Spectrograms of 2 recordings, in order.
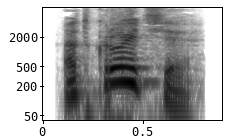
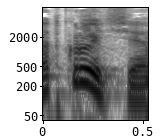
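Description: First: Put-on high young girl's voice, loud; young girl calling. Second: Put-on whining girl. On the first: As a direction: call out high like a young maid. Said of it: "голос молодой девушки". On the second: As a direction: whine откройте like a begging young girl. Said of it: "заныла горничная". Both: A narrator's reading.

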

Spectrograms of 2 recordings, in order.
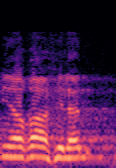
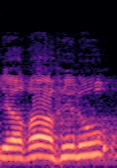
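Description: First: يا غافلا with the last sound said as ghafilan, ending in an; correct -an ending. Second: يا غافل with the last sound said as ghafilu, ending in u; wrong ending -u. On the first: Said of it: "ينصب". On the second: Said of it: "أم". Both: Shown as a demonstration.

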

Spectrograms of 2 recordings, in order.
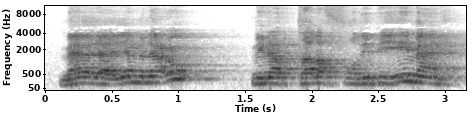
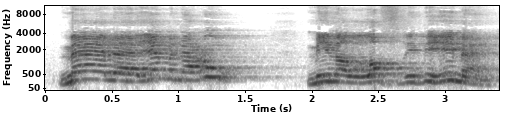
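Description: First: Said in the usual way. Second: Higher, slow phrase-by-phrase dictation; slow raised dictation. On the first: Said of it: "repeats rule at normal pace". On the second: Shown as a demonstration. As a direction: dictate the rule slowly for writing down. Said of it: "سجلوا ضابطه".

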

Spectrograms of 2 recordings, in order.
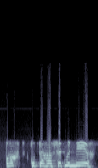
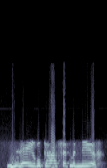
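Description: First: Much higher, scared hare calling out; panicking hare. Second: Much higher, scared hare crying out; panicking hare. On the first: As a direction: cry out to be put down. Haas panicking in flight. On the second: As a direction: shout to be put down. Haas panicking. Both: Acted.

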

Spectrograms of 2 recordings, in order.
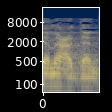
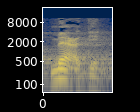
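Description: First: معدن said maʕdan, with fatha on the dal; wrong form معدن as maʕdan; common mistake. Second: معدن said maʕdin, with kasra on the dal; معدن with an i sound, maʕdin; correct pronunciation. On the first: Teacher shows students the common error: معدن as maʕdan. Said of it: "هذا لحن منتشر". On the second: Teacher gives students the correct vowel: معدن as maʕdin. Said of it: "لازم كسرة". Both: Shown as a demonstration.

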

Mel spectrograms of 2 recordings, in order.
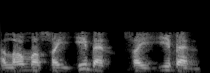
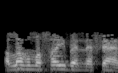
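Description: First: صيبا as "say-yi-ban", doubled ya drawn out; corrected pronunciation. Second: صيبا as a quick "sayb-an", single ya; mispronounced صيبا. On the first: Shown as a demonstration. Teacher correcting the sheikhs' version, careful pronunciation. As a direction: give صيبا three distinct syllables, "say-yi-ban". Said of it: "لا، هي". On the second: Retold or imitated. Teacher quoting how some sheikhs say it, mispronounced. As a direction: clip the middle of صيبا to give "sayban". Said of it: "والدعاء والشيوخ يقول لك إيه".

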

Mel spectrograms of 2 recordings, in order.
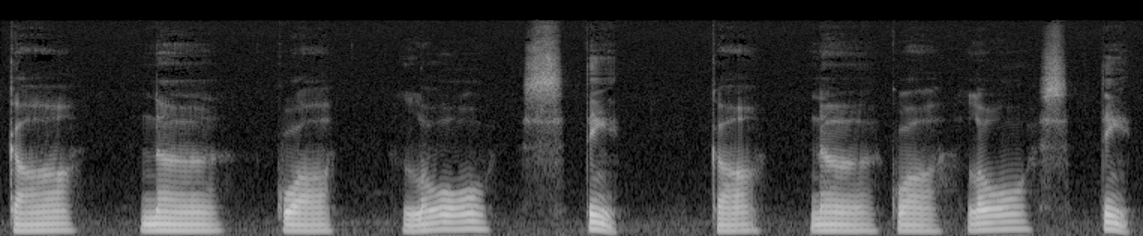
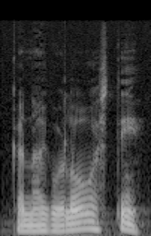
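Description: First: Very slow teaching demo of every syllable. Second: Said in the usual way. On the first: Shown as a demonstration. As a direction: drag out each syllable, separated. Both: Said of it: "and it's pronounced like this".

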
